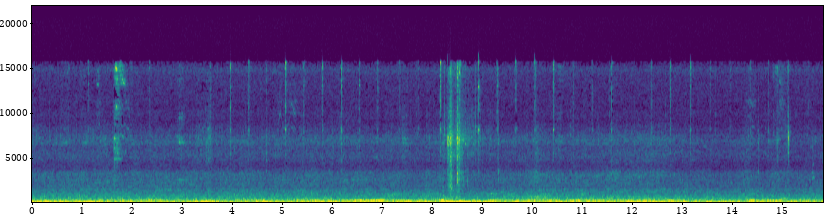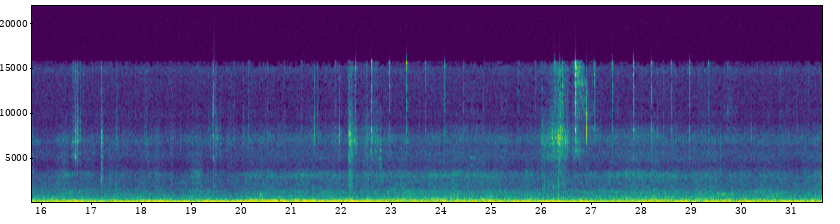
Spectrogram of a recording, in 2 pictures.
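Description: Car cruising at a steady speed, heard from inside the cabin: an even low rumble of road and engine noise with a faint steady drone. A brief thump about eight seconds in.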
